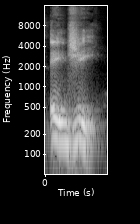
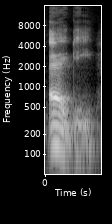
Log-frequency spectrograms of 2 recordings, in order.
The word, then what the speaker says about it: Agee: Because see, these dilapidated dwellings are what monsters like Ronell they say his name is AG. I say it's Aggie, but I guess it's where you're from and how you choose to pronounce his last name.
